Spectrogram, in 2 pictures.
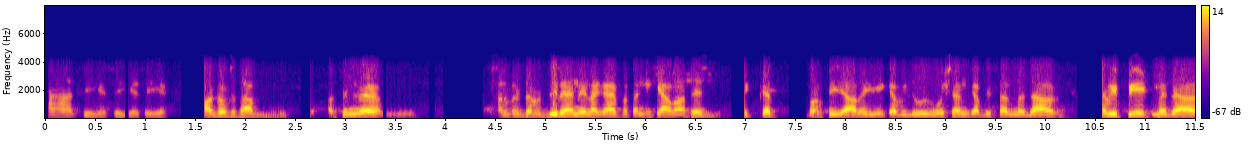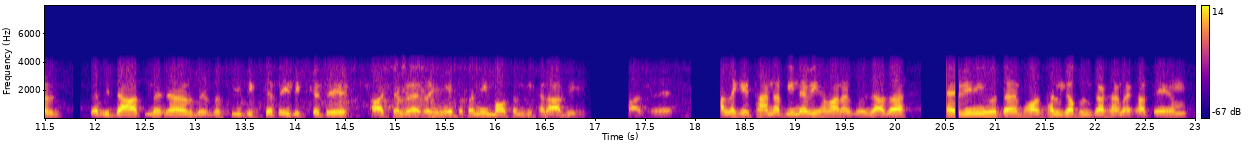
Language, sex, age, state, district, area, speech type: Urdu, male, 30-45, Uttar Pradesh, Rampur, urban, conversation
